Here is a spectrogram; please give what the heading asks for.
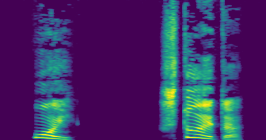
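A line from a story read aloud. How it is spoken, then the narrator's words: Frightened squeak, female. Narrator (Russian): испуганно пискнула та, кого называли Джуллинар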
